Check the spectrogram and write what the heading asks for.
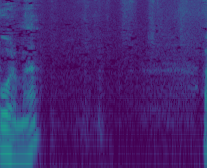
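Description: A man's voice says one short word at the start, then only quiet room tone.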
